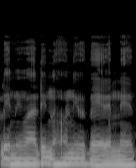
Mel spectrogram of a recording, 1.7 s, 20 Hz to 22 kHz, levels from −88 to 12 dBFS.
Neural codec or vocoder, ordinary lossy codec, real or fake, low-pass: none; none; real; none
